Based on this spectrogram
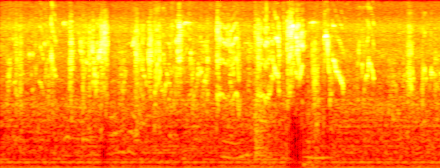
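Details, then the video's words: A household group of budgies and lovebirds fills the air with constant high chattering, scratchy chirps and short squawks overlapping throughout, over a steady faint low hum. "Sweet Bird Chirping Sounds | Relaxing Voice of My Pet Birds"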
